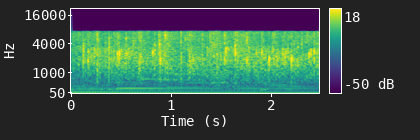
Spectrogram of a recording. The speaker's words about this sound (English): Let's honor the Lord one more time with a good hand clap of praise. Hallelujah. He's worthy to be praised.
